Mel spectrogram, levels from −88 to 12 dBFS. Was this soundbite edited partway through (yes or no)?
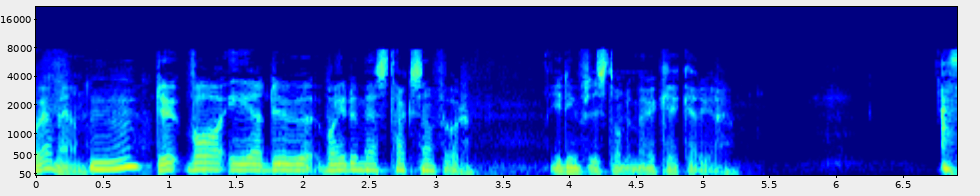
no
